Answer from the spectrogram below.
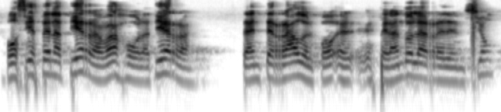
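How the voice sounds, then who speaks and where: A man's voice: on the high side, a little fast, a bit bright. A man preaching a sermon at a church service, earnest and repeating phrases for emphasis.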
